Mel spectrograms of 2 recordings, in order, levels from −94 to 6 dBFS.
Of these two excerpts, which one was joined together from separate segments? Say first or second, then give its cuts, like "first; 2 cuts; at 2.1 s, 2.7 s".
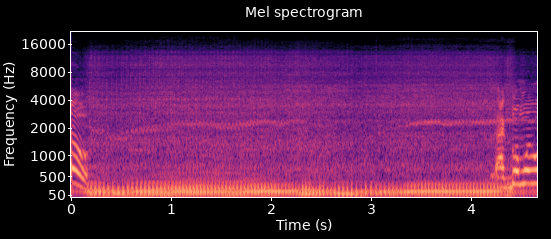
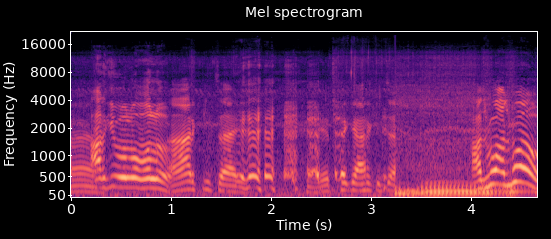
second; 1 cut; at 3.2 s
